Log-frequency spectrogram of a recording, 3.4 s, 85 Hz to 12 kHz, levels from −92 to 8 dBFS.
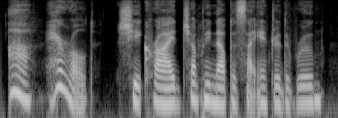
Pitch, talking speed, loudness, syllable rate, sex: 180 Hz, 195 wpm, -20 LUFS, 5.5 syllables/s, female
